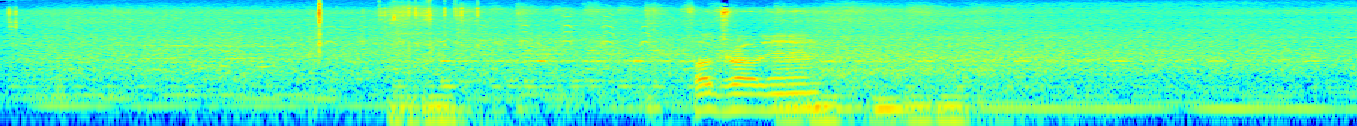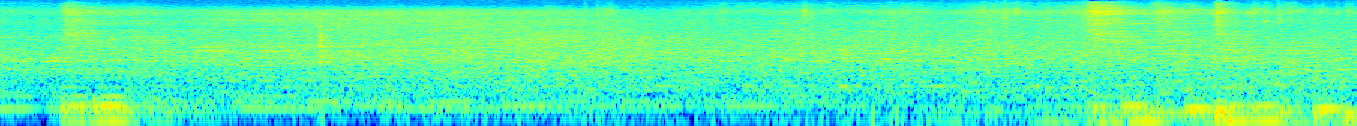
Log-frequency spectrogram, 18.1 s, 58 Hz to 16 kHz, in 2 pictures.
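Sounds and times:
car engine running: 0:02.6 - 0:04.6.

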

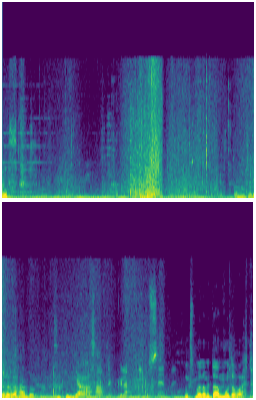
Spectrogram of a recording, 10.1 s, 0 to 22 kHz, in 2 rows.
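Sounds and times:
steady low hum: 0:00.0 - 0:10.0
parka zipper rasping: 0:02.3 - 0:04.4.

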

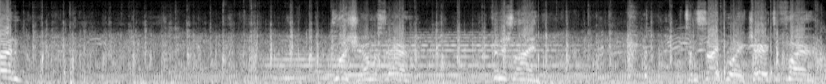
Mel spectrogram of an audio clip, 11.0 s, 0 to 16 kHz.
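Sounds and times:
running footsteps on pavement: 0:00.0 - 0:11.0.

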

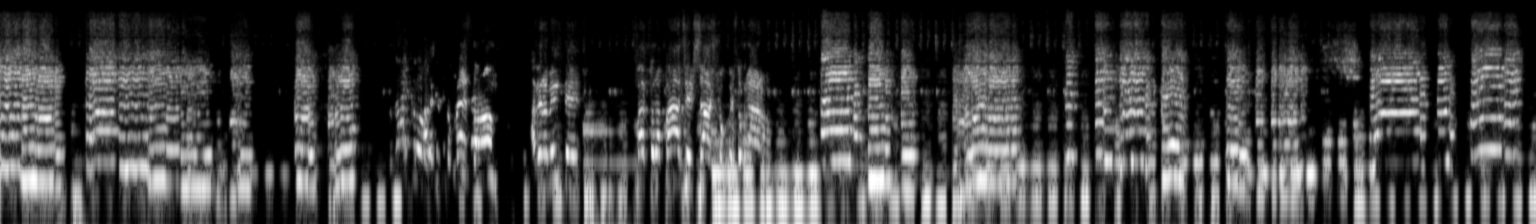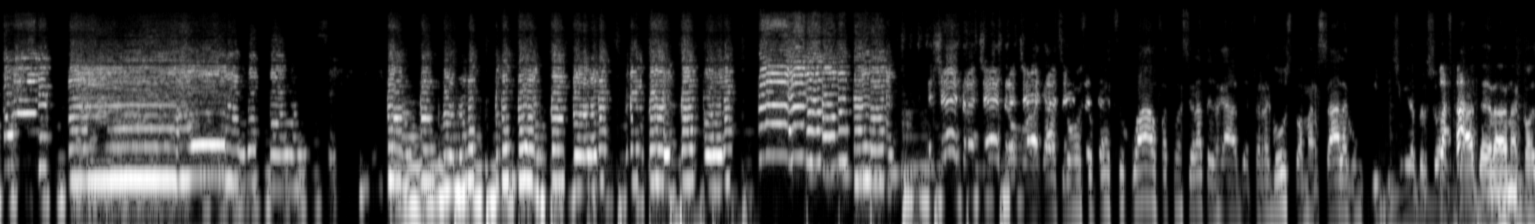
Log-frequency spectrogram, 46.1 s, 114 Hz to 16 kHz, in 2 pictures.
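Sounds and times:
saxophone playing pop melody: 0:00.0 - 0:28.0, 0:28.8 - 0:39.4, 0:43.7 - 0:46.0.

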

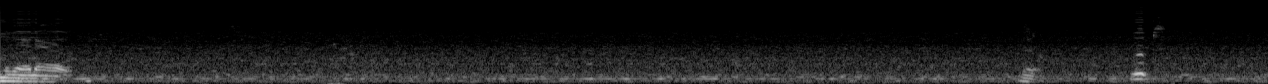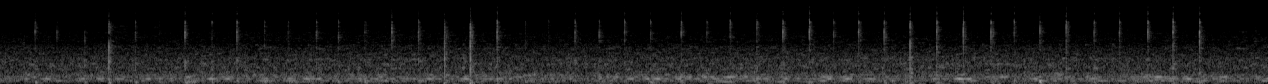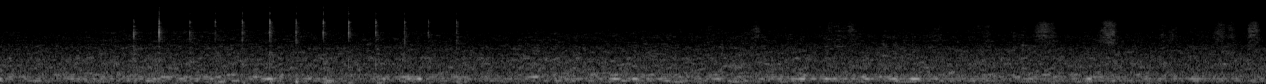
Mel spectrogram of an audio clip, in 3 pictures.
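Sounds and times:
low room hum: 0:00.0 - 0:38.0.

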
